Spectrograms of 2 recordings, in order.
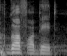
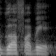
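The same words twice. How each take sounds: First: "God forbid" dropped low and soft, the way people say it; "God forbid" said the way they say it. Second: "God forbid" low and soft, as people say it; "God forbid" said the way they say it. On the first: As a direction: mimic how people mutter "God forbid". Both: Shown as a demonstration. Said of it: "There is a way they do".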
